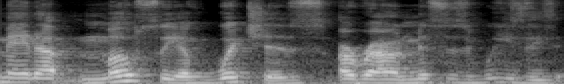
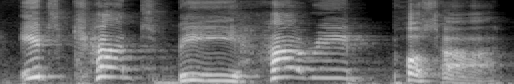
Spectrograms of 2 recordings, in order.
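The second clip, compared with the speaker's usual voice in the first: high, slow, loud proclamation; astonished shout; 11 semitones higher, 5 dB louder, slower than usual. A narrator's reading. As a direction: shout it slowly in showy amazement. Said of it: "positively shouted".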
